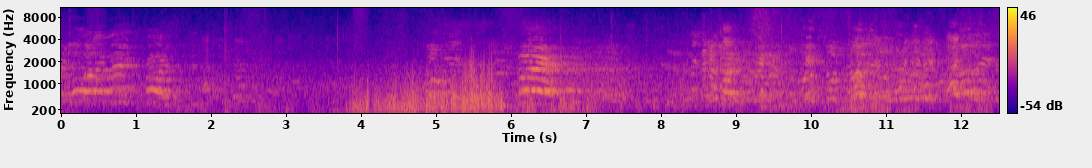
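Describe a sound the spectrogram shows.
Young women shout to each other across an open pitch outdoors.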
